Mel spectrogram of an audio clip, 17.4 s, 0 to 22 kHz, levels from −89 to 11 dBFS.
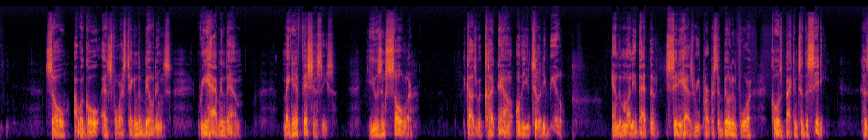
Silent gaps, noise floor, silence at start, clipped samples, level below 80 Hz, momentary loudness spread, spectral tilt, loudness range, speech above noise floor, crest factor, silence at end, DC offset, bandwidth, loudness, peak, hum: none; -66 dBFS; 0.95 s; under 0.1%; -56 dBFS; 12 LU; -4 dB/octave; 3 LU; 47 dB; 18 dB; 0 s; under 0.1%; 18 kHz; -18 LUFS; -2 dBFS; none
